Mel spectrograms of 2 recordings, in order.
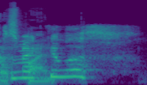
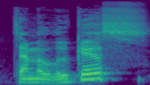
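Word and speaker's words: Temelucus: It's not Temeculus. Temelucas. Temelucas.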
